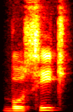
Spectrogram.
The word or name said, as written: bosich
